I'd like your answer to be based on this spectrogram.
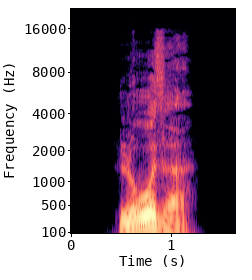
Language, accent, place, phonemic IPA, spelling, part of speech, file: German, Germany, Berlin, /ˈloː.zə/, Lose, noun, De-Lose.ogg
- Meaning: nominative/accusative/genitive plural of Los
